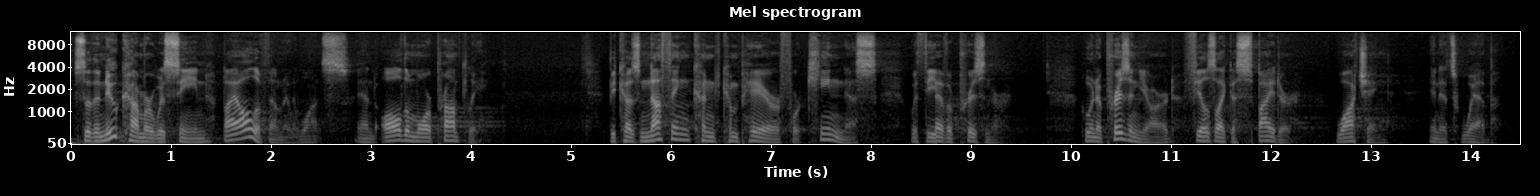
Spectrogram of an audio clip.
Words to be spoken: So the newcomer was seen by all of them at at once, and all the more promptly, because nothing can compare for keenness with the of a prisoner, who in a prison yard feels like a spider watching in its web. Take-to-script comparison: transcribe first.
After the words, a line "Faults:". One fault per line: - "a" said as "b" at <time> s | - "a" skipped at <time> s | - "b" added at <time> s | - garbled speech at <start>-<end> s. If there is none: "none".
So the newcomer was seen by all of them at at once, and all the more promptly, because nothing can compare for keenness with the of a prisoner, who in a prison yard feels like a spider watching in its web.
Faults:
none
